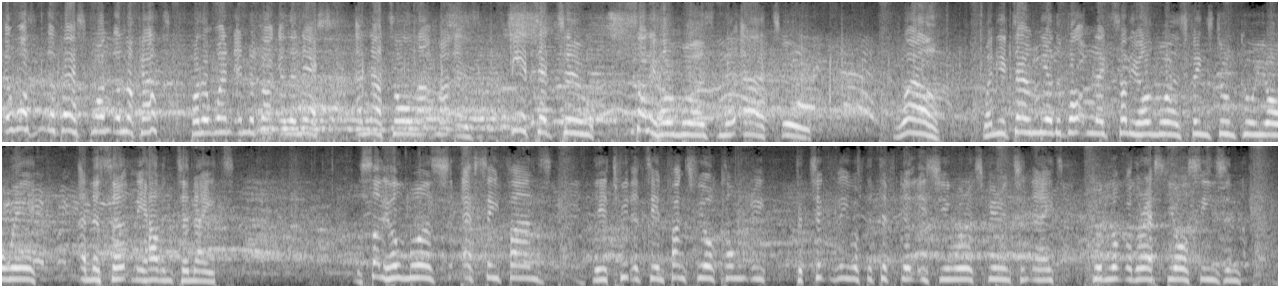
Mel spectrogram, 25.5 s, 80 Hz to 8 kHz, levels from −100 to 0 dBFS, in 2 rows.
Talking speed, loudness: 185 wpm, -13 LUFS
